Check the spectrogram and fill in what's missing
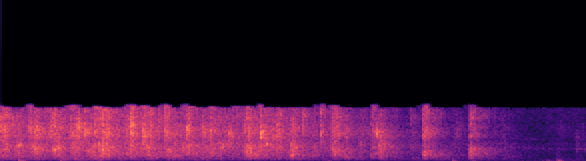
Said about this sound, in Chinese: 阿们，让我们用掌声把一切的荣耀归给我们的神。阿们。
